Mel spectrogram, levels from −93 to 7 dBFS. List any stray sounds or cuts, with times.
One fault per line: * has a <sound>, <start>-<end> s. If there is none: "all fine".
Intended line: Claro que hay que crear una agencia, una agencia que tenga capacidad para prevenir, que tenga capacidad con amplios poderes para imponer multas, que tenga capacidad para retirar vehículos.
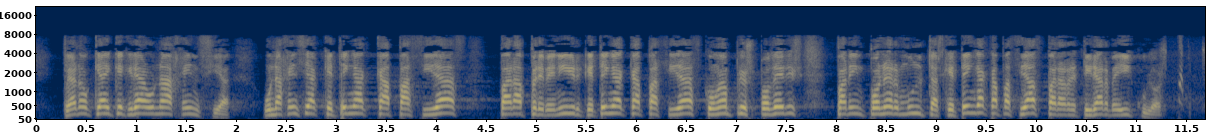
* has a chirp, 11.4-11.6 s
